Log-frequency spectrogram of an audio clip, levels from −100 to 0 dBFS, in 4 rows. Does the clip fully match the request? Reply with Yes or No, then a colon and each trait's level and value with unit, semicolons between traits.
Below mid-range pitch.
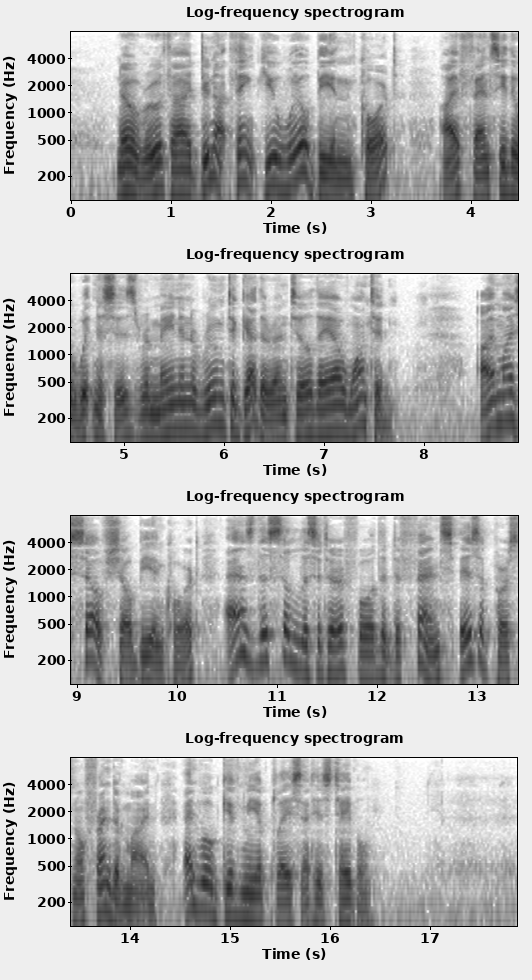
Yes: low, 120 Hz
